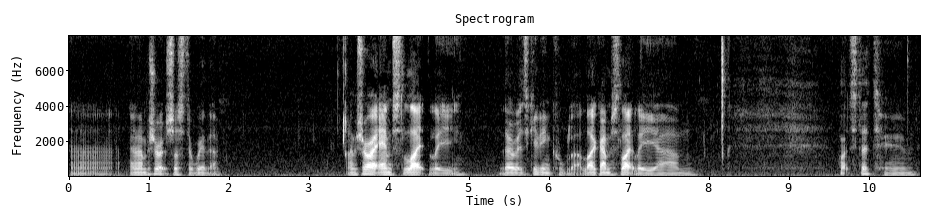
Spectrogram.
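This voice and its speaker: A middle-aged man with a croaky voice, chatting casually and haltingly through a hobby build, often searching for words. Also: deep voice, animated, sharp tone. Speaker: Lego build video creator. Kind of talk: casual hobby vlog, unscripted commentary while building. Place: indoors at a desk.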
